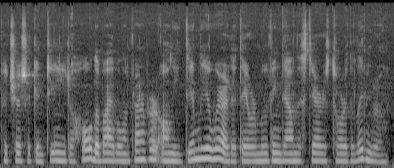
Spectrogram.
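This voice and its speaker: A woman reads a horror story for ASMR listeners. Her voice is lowish and very dark and soft. She keeps a measured pace of storytelling, with dramatic emphasis when characters speak. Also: steady tone. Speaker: ASMR storyteller reading aloud.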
